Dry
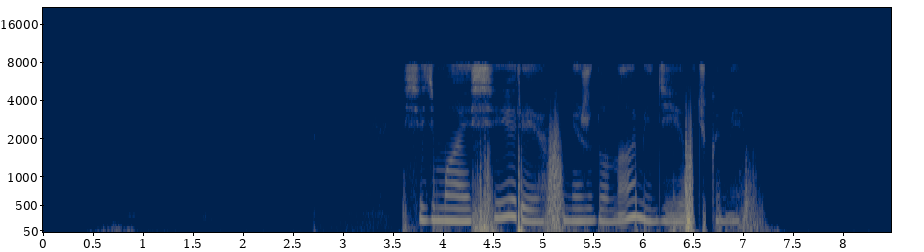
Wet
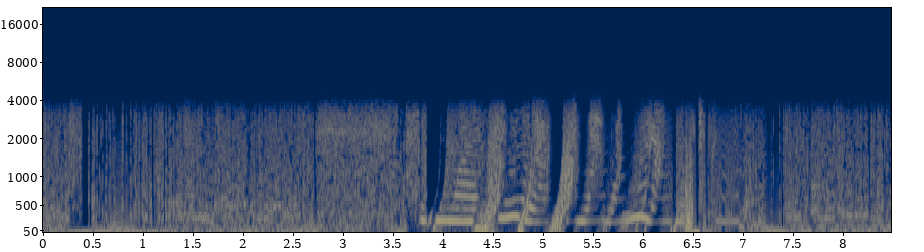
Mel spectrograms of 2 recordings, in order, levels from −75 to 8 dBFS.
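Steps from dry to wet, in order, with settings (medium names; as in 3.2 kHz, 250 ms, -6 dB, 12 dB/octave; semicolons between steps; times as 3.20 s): one-bit delta coder 16 kbps, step -32 dBFS; gate -32 dBFS, range -22 dB; reverb removal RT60 0.78 s; 3.83–6.33 s: phase dispersion highs, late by 141 ms, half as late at 460 Hz; level flattener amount 70%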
